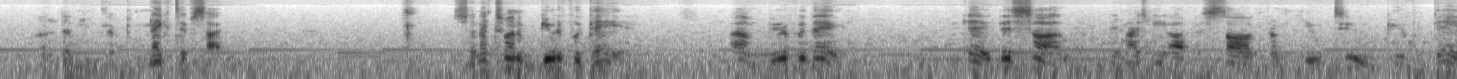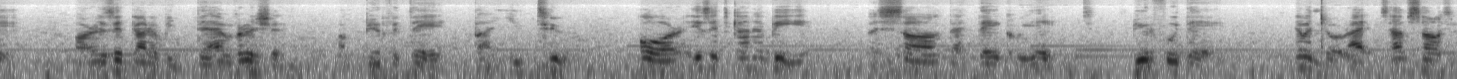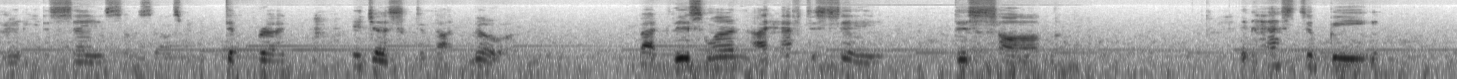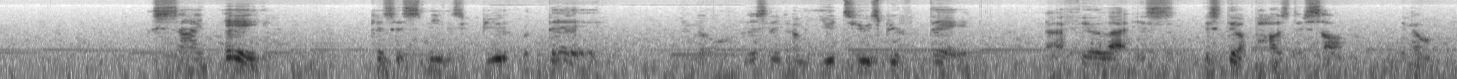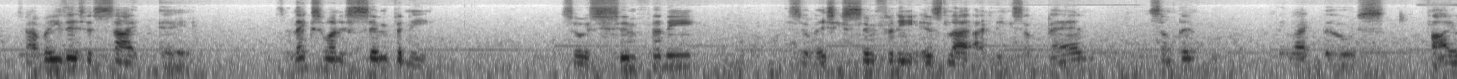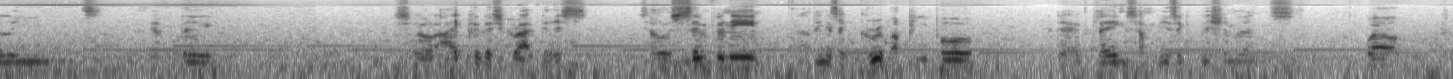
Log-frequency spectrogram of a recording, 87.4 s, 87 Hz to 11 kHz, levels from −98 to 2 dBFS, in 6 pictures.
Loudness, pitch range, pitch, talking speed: -24 LUFS, 120-195 Hz, 140 Hz, 110 wpm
